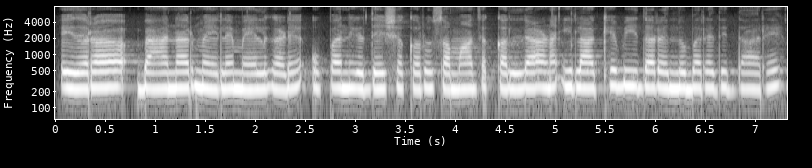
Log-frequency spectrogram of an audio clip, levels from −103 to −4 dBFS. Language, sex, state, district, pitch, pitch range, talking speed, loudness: Kannada, female, Karnataka, Bidar, 235 Hz, 225-240 Hz, 100 wpm, -12 LUFS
